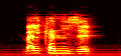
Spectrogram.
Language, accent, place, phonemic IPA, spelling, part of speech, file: French, France, Lyon, /bal.ka.ni.ze/, balkaniser, verb, LL-Q150 (fra)-balkaniser.wav
- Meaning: to Balkanize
